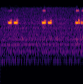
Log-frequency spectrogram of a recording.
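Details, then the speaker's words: JCB Fastrac tractor cab rolling a field, high thin double beeps about every two-thirds of a second over faint cab hum, sounding at field ends; cab warning alarm, cause unknown. "Why is it beeping at me? Just press escape. Can you guys hear the beeping when I get to the end of the field, or just me?"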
